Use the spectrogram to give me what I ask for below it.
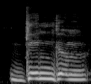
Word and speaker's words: gingham: I'm wearing a full-length gingham dress. OK. I like the way you sounded the second G.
